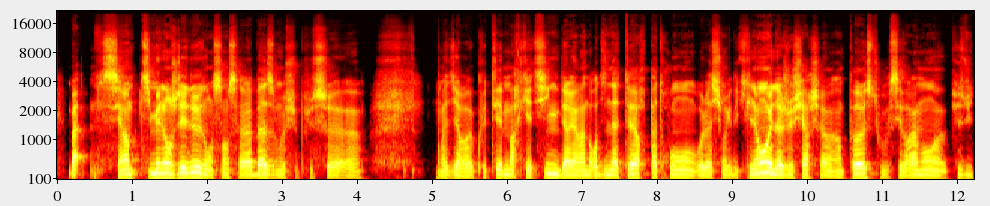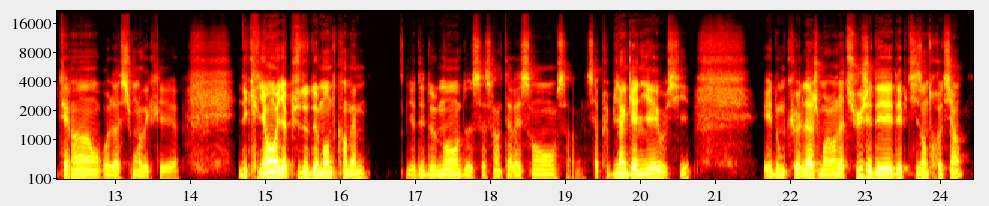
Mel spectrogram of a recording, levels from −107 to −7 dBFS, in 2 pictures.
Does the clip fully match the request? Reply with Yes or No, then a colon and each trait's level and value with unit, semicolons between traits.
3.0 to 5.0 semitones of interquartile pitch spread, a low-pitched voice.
No: narrow, 2.4 semitones; low, 100 Hz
